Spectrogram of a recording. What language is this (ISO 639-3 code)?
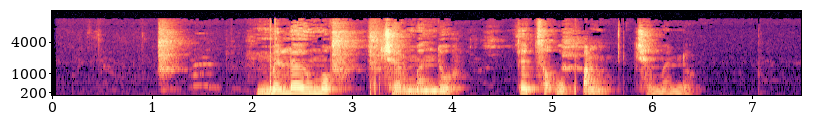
nla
